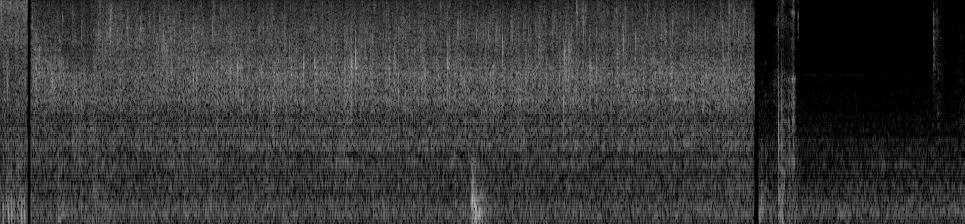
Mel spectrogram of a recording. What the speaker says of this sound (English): We put the Brussels sprouts in the pan. It was hot. We had oil, added a little bit of butter. They fried for a minute.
